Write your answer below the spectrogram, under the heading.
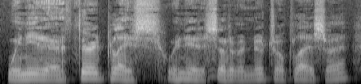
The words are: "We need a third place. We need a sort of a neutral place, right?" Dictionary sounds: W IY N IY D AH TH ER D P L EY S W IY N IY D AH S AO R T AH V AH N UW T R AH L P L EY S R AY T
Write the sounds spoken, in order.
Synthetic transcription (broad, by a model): W IY N IY D AH TH ER D P L EY S W IY N IY D AH S AO R T AH V AH N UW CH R L P L EY S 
